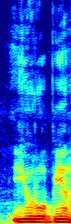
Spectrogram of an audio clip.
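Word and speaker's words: European: तो देखिए यूरोपियन लिखा तो है ई से, वावेल से लिखा है, लेकिन उच्चारण इसका क्या है दोस्तों, यूरोपियन होगा, अर्थात ये क्या आपका कॉन्सोनेंट है, इसलिए यहाँ पे क्या लगा देंगे, ए लगाएंगे, ठीक है।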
